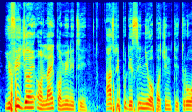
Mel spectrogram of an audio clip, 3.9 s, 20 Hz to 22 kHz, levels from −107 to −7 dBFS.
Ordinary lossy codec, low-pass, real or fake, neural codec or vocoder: none; none; real; none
